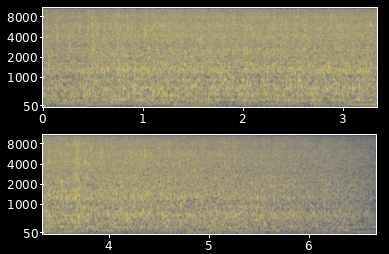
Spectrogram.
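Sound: flowing river water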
